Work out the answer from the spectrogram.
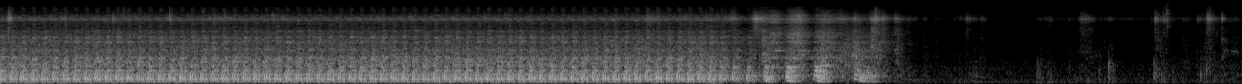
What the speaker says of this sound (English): my air compressor is running in the background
